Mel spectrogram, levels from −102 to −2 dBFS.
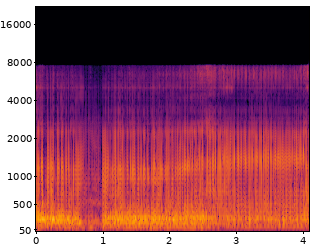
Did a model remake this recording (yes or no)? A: yes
